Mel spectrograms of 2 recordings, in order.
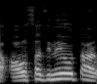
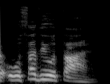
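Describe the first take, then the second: First: औषधि with a flattened first vowel, shown as the mistake; wrong pronunciation. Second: औषधि with a clear full औ at the start; correct pronunciation. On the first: Teacher shows students the wrong way, औषधि said as a mistake. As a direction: say औषधि the wrong way, as the error to avoid. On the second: Teacher gives students the correct औषधि, with a clear औ. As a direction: say औषधि properly, opening on a round औ. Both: Shown as a demonstration. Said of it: "ध्यान दे भैया".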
